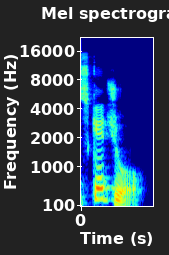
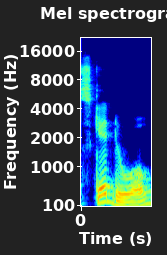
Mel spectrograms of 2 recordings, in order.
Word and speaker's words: schedule: And schedule. Not schedule, but schedule. So again, the word is procedures, not procedures, and not procedures, it's procedures.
